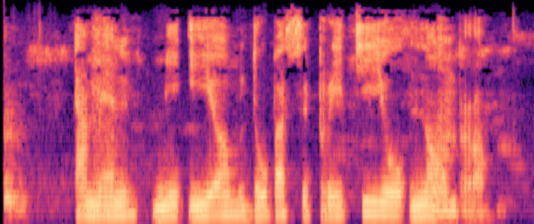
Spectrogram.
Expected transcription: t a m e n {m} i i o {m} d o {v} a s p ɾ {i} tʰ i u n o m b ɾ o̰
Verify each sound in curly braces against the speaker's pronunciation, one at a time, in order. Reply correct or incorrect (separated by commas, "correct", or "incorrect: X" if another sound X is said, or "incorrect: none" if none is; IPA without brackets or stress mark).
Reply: correct, correct, incorrect: b, correct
